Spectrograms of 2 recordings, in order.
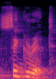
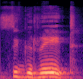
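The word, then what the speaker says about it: cigarette: जो हमारा accent mark है यहाँ पर, वो आपने RET से पहले लगाया है, मतलब स्ट्रेस देना है हमें लास्ट वाले पार्ट पर, मतलब RET पर। तो सही प्रोनाउंसिएशन बन गई सिगरेट, ना कि सिगरेट।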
